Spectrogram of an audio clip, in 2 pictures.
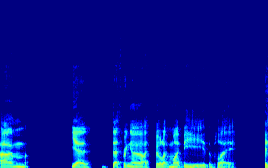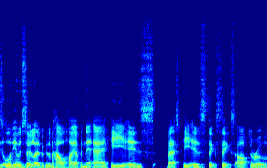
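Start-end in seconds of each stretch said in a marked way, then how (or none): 8.7-10.7 mechanical, machine-like, robot-like reading. Streamer reading a viewer's message aloud, in a robotic monotone. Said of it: "I don't know why I read that like a robot".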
